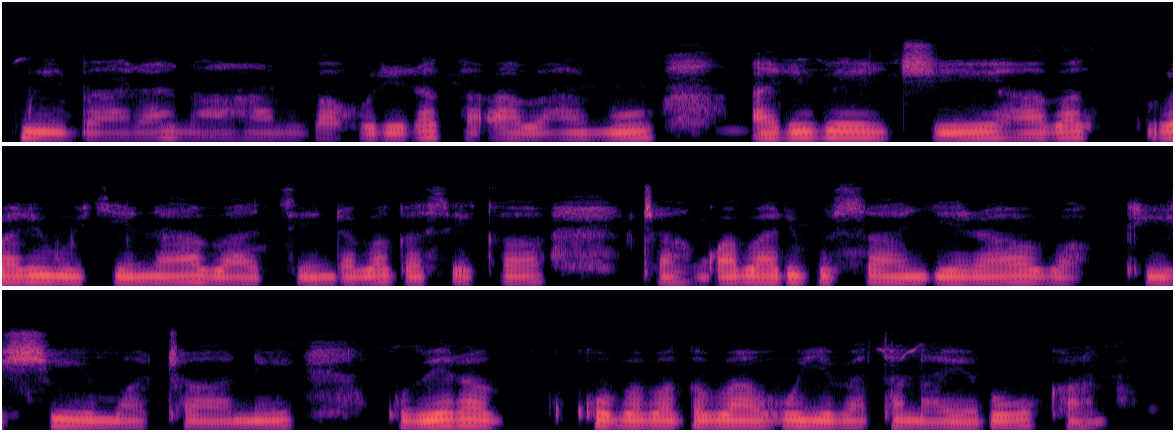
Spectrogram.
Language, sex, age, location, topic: Kinyarwanda, female, 18-24, Musanze, finance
